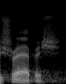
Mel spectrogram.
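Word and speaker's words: Chrabascz: Pronounce his last name again, because I've heard 14 different ways. Andrew Shrabish.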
